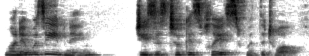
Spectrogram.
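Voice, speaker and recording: A woman narrating a gospel passage in a church dramatic reading, steady and clear. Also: a little high, normal speed. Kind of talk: scripture narration. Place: church sanctuary. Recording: echoey church room.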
